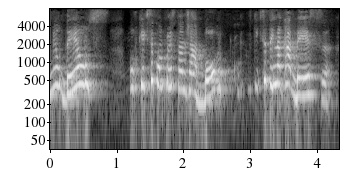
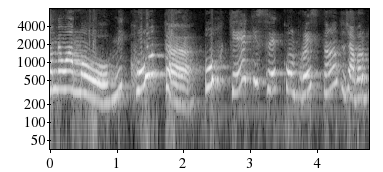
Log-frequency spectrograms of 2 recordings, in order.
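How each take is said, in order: First: Higher, fast, pretend exasperated outburst; exasperated scolding. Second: Higher, very slow, gently coaxing; sweet calm asking. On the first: Wife pretending to scold husband over the pumpkins, exasperated. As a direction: snap at him as the urge says, higher and fast. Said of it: "xingar, né?". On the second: Retold or imitated. Wife calmly asking husband why he bought so much, gentle. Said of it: "eu vou agir diferente".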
